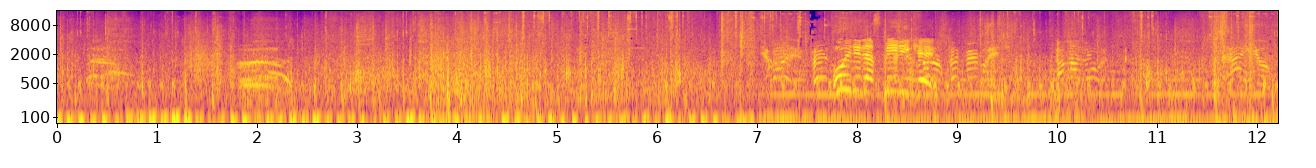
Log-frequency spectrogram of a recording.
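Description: Gunfire cracks in rapid bursts nearby.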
